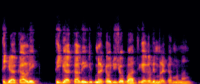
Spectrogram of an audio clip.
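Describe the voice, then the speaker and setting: A man's voice: medium pitch, rapid-fire. A man in his forties, a guest and former national team striker, answers hesitantly with many fillers over a remote call line that keeps breaking up. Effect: call line with dull, lo-fi sound that keeps breaking up. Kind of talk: casual interview answers.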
